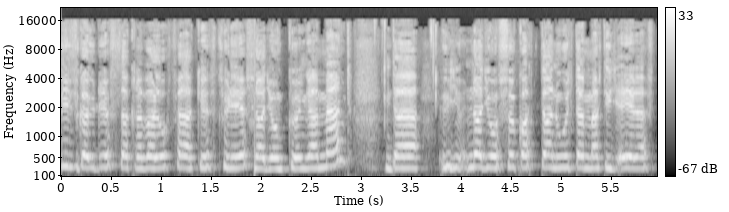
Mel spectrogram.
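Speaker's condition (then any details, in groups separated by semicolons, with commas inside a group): Deafblindness (hearing impairment); vision and hearing impairment, EasyLink MyLink radio system for lectures, telescope from Mária Utca eye clinic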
